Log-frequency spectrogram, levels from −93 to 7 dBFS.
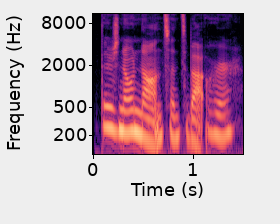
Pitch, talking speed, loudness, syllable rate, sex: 205 Hz, 240 wpm, -14 LUFS, 7.8 syllables/s, female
